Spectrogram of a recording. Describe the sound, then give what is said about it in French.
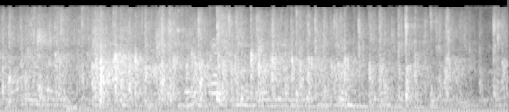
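An audience applauds children in a dense, steady burst of many hands clapping for around four seconds, with a few voices mixed in beneath the clapping. “Merci beaucoup, les enfants. Vous pouvez les applaudir.”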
